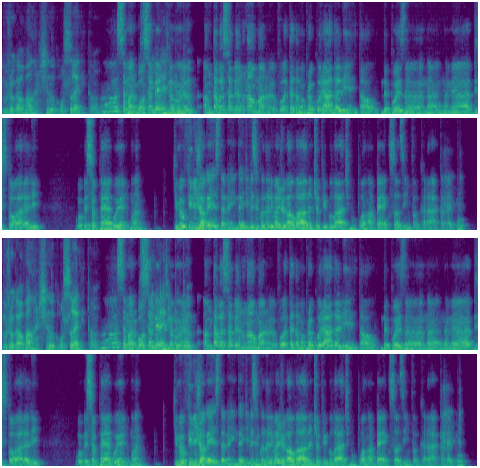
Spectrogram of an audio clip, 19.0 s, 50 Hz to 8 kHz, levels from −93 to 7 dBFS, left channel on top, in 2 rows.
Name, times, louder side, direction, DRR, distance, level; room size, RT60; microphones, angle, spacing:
voice 1, 0.0-2.3 2.8-3.8 18.3-18.7, right 4 dB, 85° right, 0.8 m, -30 dB
voice 2, 2.0-10.2 11.0-12.4 13.0-18.7, equal, 5° right, 1.6 m, -26 dB
4.5 x 3.3 x 2.2 m
head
